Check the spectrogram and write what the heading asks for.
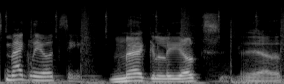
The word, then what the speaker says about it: Magliozzi: How do you pronounce that? I think it's Magliozzi.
